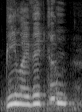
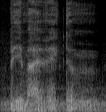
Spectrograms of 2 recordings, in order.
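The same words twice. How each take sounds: First: The line is delivered strongly and forcefully. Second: The line is delivered with deep, serious gravity. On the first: The speaker calls it wrong. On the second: The speaker calls it right.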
